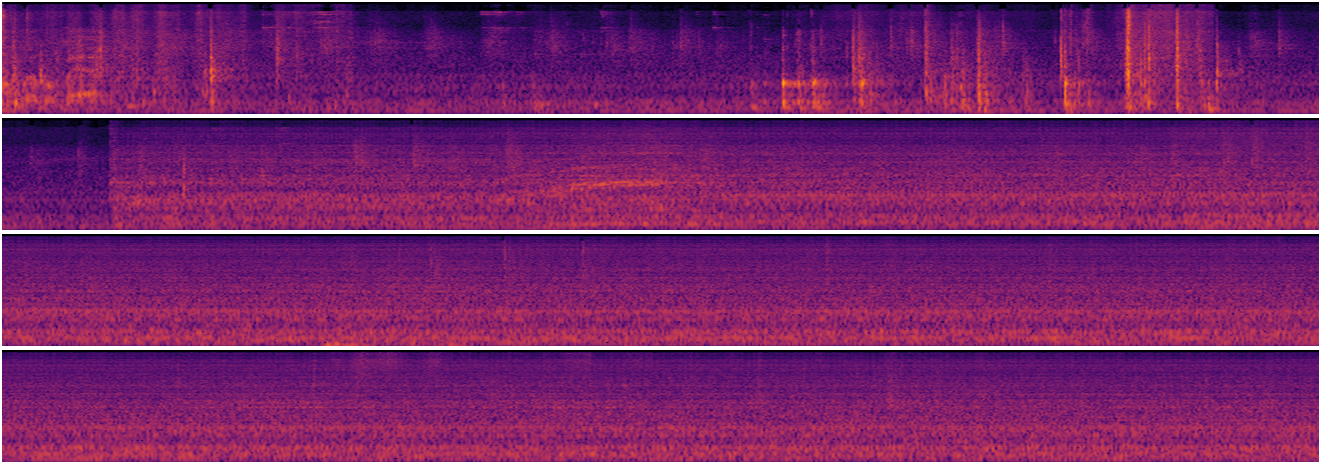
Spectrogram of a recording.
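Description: An electric mixer works flour into dough for quick dinner rolls, beginning with a few clattering knocks before settling into a steady, loud whirring drone that runs on unbroken.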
